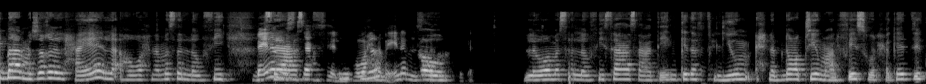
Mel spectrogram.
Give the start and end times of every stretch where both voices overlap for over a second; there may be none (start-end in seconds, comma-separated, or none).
2.6-4.4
